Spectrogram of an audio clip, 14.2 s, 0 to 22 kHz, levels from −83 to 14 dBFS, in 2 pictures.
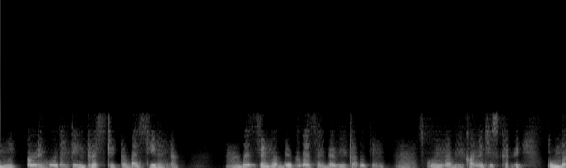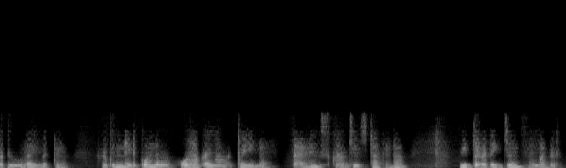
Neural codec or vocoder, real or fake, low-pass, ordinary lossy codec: codec, 44.1 kHz, 0.9 kbps, DAC; fake; 7.2 kHz; none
